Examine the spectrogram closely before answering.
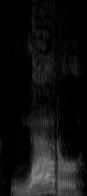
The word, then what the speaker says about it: latter: and when you're speaking there's the pronunciation difference that later has the long a as a name or hate later and latter has the short a as an apple and cat latter repeat after me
